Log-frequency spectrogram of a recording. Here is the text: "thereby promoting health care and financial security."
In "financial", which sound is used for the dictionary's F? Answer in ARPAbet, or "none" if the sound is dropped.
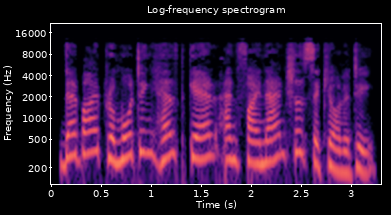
F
